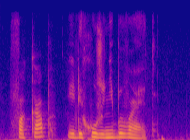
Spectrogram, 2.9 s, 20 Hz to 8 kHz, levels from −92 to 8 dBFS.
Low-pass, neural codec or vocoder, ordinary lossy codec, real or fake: 7.2 kHz; none; none; real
